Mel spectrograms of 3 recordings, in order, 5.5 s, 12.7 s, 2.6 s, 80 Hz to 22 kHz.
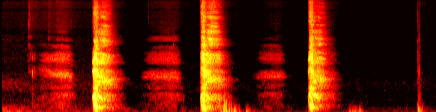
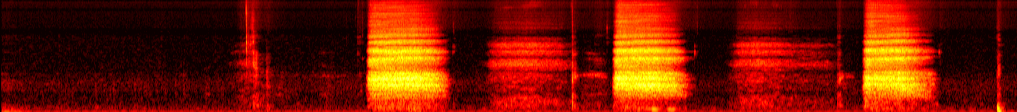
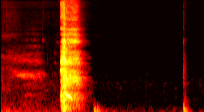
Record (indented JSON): {
  "three_cough_length": "5.5 s",
  "three_cough_amplitude": 32768,
  "three_cough_signal_mean_std_ratio": 0.28,
  "exhalation_length": "12.7 s",
  "exhalation_amplitude": 25661,
  "exhalation_signal_mean_std_ratio": 0.38,
  "cough_length": "2.6 s",
  "cough_amplitude": 32768,
  "cough_signal_mean_std_ratio": 0.24,
  "survey_phase": "beta (2021-08-13 to 2022-03-07)",
  "age": "65+",
  "gender": "Female",
  "wearing_mask": "No",
  "symptom_fatigue": true,
  "smoker_status": "Never smoked",
  "respiratory_condition_asthma": false,
  "respiratory_condition_other": false,
  "recruitment_source": "REACT",
  "submission_delay": "2 days",
  "covid_test_result": "Negative",
  "covid_test_method": "RT-qPCR",
  "influenza_a_test_result": "Negative",
  "influenza_b_test_result": "Negative"
}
